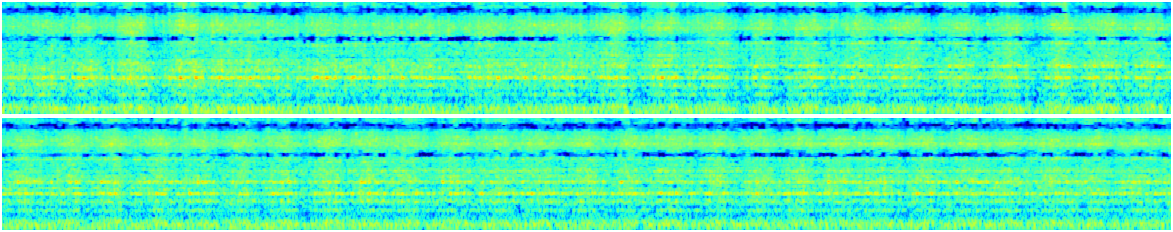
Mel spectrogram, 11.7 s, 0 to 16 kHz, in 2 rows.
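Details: 2006 Yamaha R6 RJ11, 20,000 km, cold start: coarse sawing rasp over a steady inline-four idle, not every time; also returns for 10-20 seconds after the warm engine cools for 15 minutes. Cause undetermined.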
